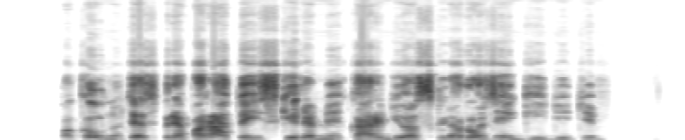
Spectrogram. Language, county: Lithuanian, Klaipėda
